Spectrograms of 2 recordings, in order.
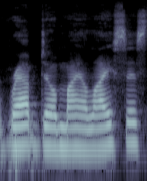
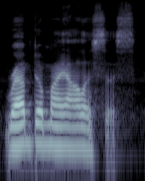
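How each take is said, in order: First: The vowel before 'lysis' is not an open 'ah'. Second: The vowel before 'lysis' is an open 'ah'. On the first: The speaker calls it wrong. "he pronounces it wrong" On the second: The speaker calls it right. "like you're opening your mouth for the dentist. Ah"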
